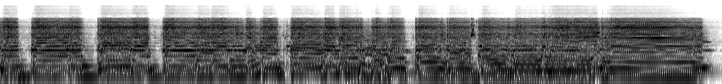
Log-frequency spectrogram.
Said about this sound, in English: that takes the guitar into, you know, really good sort of classic rock distortion territory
